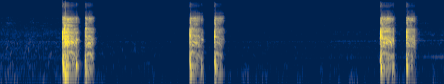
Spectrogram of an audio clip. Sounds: Cough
